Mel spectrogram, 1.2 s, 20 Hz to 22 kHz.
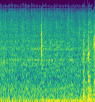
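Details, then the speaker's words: Nissan Juke idling with a misfire on cylinder 2: low rumble broken by uneven puffing bursts. Spark plugs and wires are about to be replaced. The previous owner claimed they were already replaced, but there are no signs of tampering. Cause not confirmed. "Hear that misfire? It's puffing along. Huh? I was just saying it's puffing right along."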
